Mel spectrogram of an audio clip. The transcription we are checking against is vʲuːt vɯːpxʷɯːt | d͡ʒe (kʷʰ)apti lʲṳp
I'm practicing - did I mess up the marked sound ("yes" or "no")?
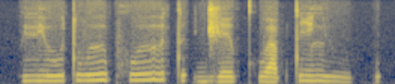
no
